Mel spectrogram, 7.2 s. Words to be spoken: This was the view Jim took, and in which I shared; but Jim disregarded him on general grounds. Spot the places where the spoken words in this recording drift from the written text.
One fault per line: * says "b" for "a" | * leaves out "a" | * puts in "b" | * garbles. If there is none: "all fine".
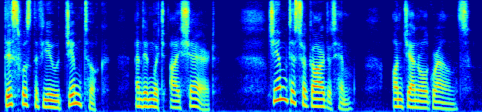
* leaves out "but"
